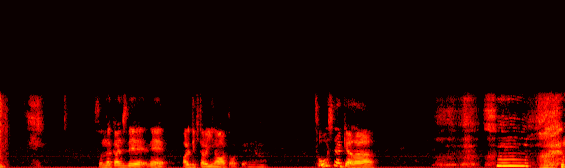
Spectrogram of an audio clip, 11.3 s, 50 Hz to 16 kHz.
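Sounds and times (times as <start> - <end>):
speech: 2.0 - 5.4, 6.3 - 7.6, 9.9 - 11.3
person yawning: 9.0 - 11.3.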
